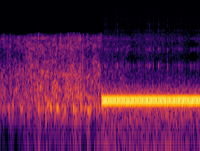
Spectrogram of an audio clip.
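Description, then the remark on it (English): A steady, loud telephone ringing tone sounds through the line after a stretch of hissy static, holding one even pitch to the end while waiting for a Pizza Hut restaurant to answer the call. “They'll pick up any second now, and we'll continue with this phone call.”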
